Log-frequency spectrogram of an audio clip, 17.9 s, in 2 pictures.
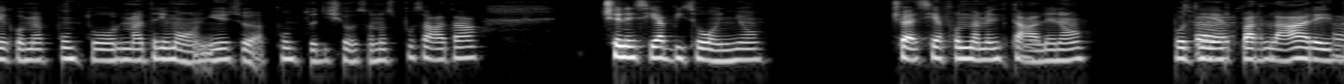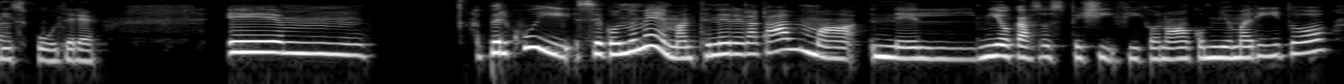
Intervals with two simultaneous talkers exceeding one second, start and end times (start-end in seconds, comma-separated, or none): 7.9-9.3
